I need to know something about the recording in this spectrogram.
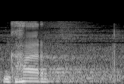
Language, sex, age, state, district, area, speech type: Maithili, male, 18-30, Bihar, Purnia, urban, read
